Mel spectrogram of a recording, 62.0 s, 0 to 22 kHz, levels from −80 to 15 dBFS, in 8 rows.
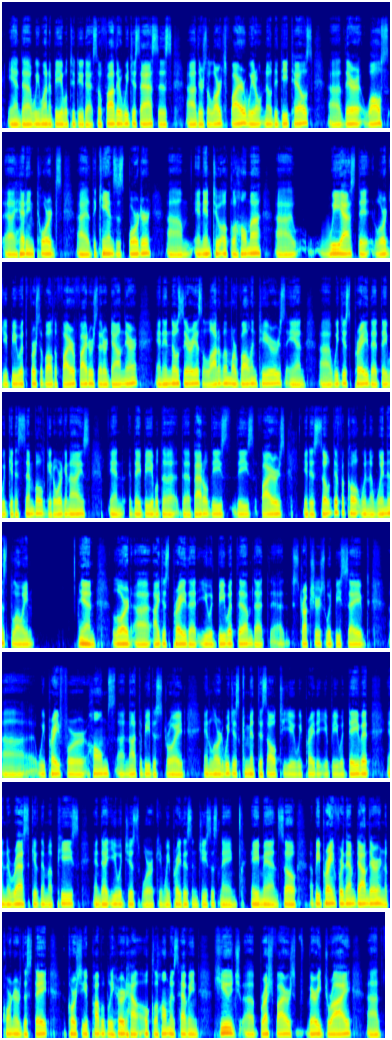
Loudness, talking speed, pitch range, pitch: -21 LUFS, 190 wpm, 95-105 Hz, 100 Hz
